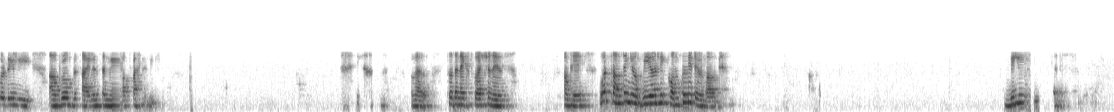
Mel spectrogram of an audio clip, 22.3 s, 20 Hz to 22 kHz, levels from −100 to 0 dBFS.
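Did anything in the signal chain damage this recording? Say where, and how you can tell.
Yes. The codec stage is the first culprit: the whole clip has passed through the iLBC codec, a narrowband VoIP coder, and the damage is plainly audible. Nothing above 4 kHz survives, so the speech is dull and boxy. Each 30 ms frame's excitation is coded on its own, which leaves a slightly rough, synthetic edge on every sentence. That frame length and grain fit iLBC's 13.33 kbps mode.

The network stage adds lost iLBC frames at 2.25 to 2.47 s (210 ms), 11.42 to 11.47 s (30 ms), 13.68 to 13.78 s (90 ms), 15.68 to 15.92 s (150 ms of gaps scattered over 240 ms, the longest run around a tenth of a second), and 20.40 to 20.62 s (210 ms). In each gap the decoder repeats the last pitch cycle mixed with noise, heard as a held, buzzy or breathy vowel that fades in the longest gaps. Because iLBC frames are independent, the speech snaps back almost at once.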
